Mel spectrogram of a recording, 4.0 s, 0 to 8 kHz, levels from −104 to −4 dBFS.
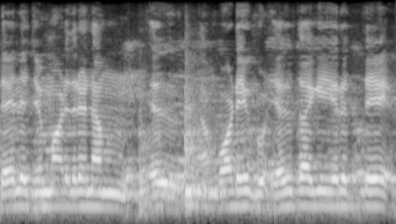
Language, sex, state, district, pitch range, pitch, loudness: Kannada, male, Karnataka, Raichur, 150-160 Hz, 155 Hz, -16 LUFS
